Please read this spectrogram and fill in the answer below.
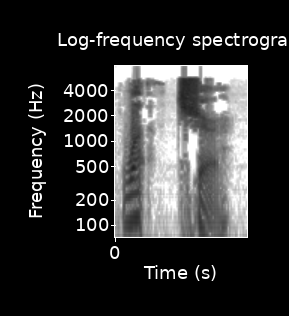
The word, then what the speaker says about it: What is your: 所以这个 What is your 的这三个字呢，我们一般就是在实际发音里面呢，就会发成 Watcher 就行了。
